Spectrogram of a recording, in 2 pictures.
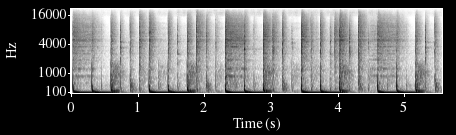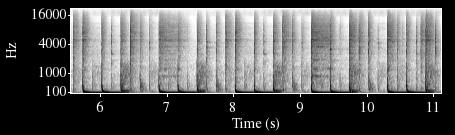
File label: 80s drum comp; gerilim; By Burak Sound Bank; tension vol 53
